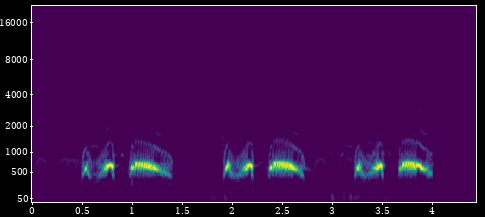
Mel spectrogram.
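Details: Spotted dove with a deep one-kuk voice during decoy luring at spot 37, following a target bird: three evenly spaced phrases, each a short rising coo followed by a longer falling one, with faint taps between.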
